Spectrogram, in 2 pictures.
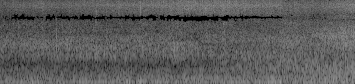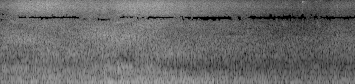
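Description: Road traffic: a motor vehicle drives past close by on the road, growing louder to its loudest about nine to ten seconds in and then fading away. A low wind rumble on the microphone runs underneath.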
